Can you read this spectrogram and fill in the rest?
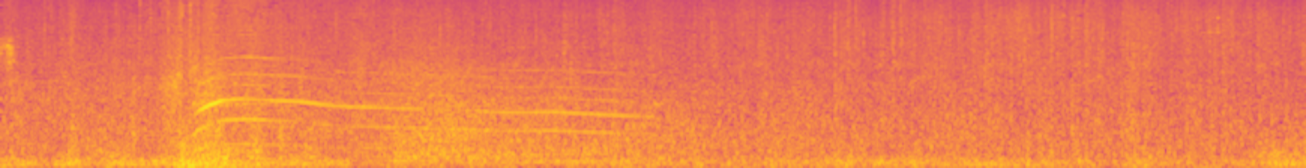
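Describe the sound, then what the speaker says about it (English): Steady rain hisses and patters continuously in Metal Gear Solid V: The Phantom Pain, with a brief tonal whine sweeping through near the start; no talking. "Sound of rainfall should help to mask your footsteps."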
